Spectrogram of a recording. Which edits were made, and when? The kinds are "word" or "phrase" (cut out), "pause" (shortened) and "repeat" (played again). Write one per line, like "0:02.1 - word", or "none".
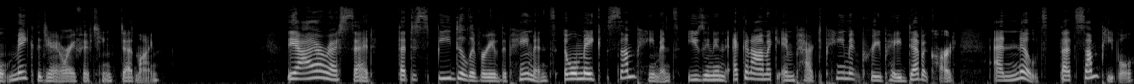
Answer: none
